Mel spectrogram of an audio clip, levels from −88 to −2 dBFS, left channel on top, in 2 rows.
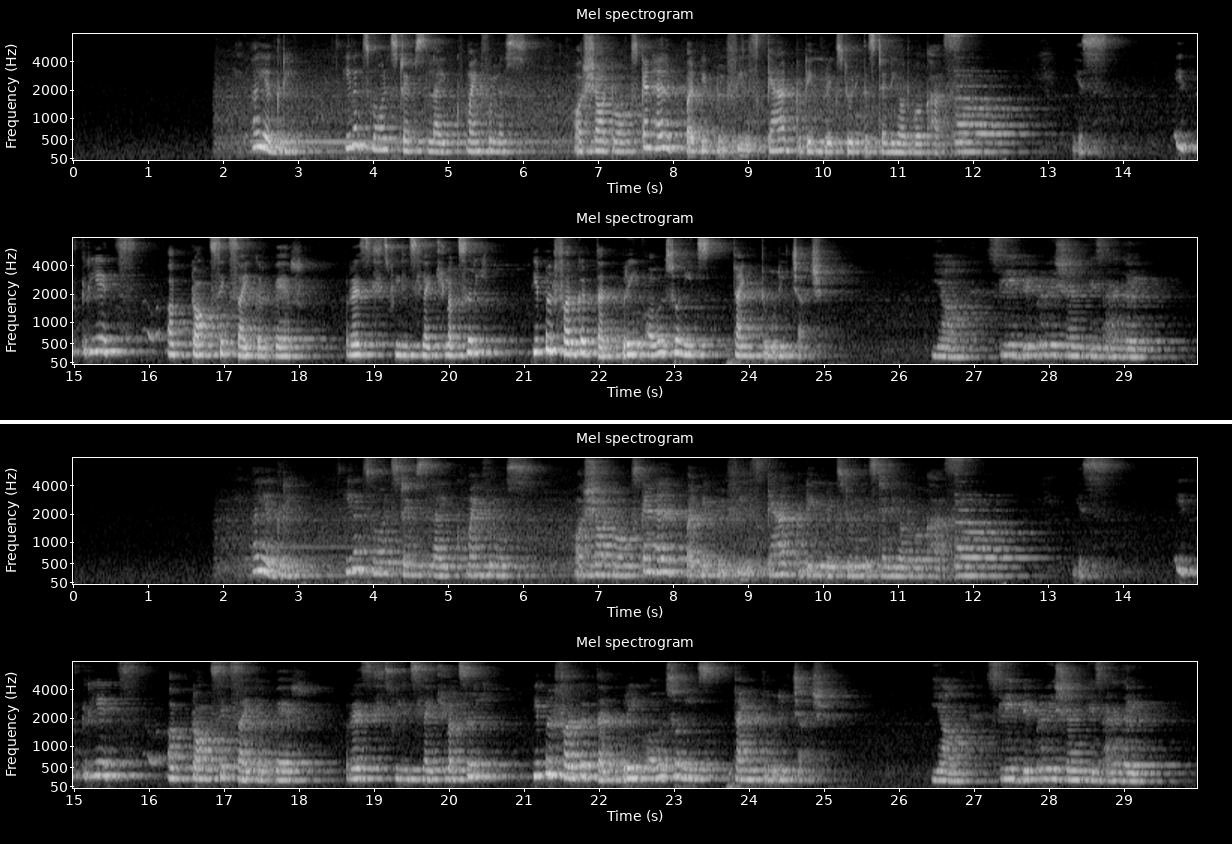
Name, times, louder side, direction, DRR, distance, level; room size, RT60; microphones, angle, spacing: voice 1, 1.9-12.1 13.4-13.7 14.7-14.8 15.1-15.7 16.0-18.0 18.6-20.5 21.1-23.4 23.8-25.0, left 4 dB, 90° left, 6 dB, 0.4 m, -28 dB
sound 1, 2.3-8.6 11.7-12.4, left 2 dB, 30° left, 0.6 m, -41 dB
voice 2, 26.4-26.9 27.2-29.1, right 2 dB, 25° right, -7 dB, 1.2 m, -32 dB
5.9 x 2.5 x 2.6 m, 1.5 s
head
